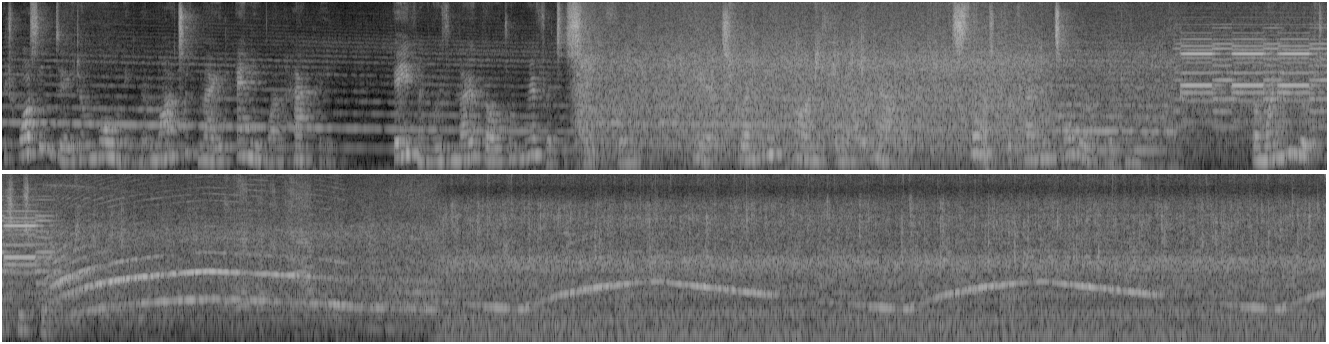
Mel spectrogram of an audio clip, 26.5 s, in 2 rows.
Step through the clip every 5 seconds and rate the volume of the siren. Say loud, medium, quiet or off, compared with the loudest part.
medium, medium, loud, loud, loud, loud.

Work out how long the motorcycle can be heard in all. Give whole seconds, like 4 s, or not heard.
not heard.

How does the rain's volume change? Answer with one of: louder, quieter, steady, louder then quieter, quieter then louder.
quieter.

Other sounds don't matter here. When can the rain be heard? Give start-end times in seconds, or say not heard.
5.7-26.4.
